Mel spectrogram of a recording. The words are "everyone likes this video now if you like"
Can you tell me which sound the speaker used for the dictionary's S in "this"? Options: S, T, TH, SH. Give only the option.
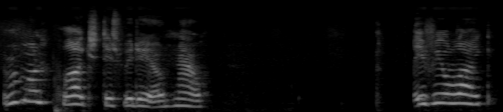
S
